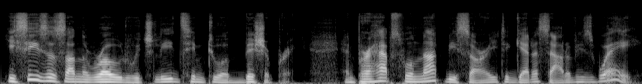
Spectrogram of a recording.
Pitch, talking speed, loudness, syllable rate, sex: 115 Hz, 235 wpm, -18 LUFS, 5.0 syllables/s, male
